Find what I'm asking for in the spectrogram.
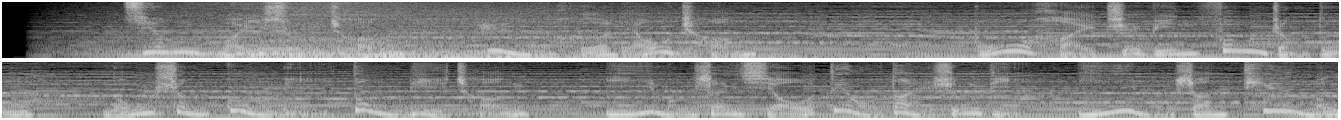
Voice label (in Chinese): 男 电视台; CCTV综合; 山东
